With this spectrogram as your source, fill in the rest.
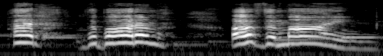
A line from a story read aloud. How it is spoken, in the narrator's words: gasped Hook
